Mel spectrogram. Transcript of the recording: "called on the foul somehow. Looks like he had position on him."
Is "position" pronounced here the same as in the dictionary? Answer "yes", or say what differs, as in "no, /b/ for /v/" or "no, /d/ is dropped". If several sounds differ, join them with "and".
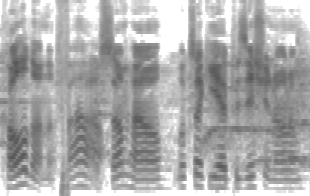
yes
